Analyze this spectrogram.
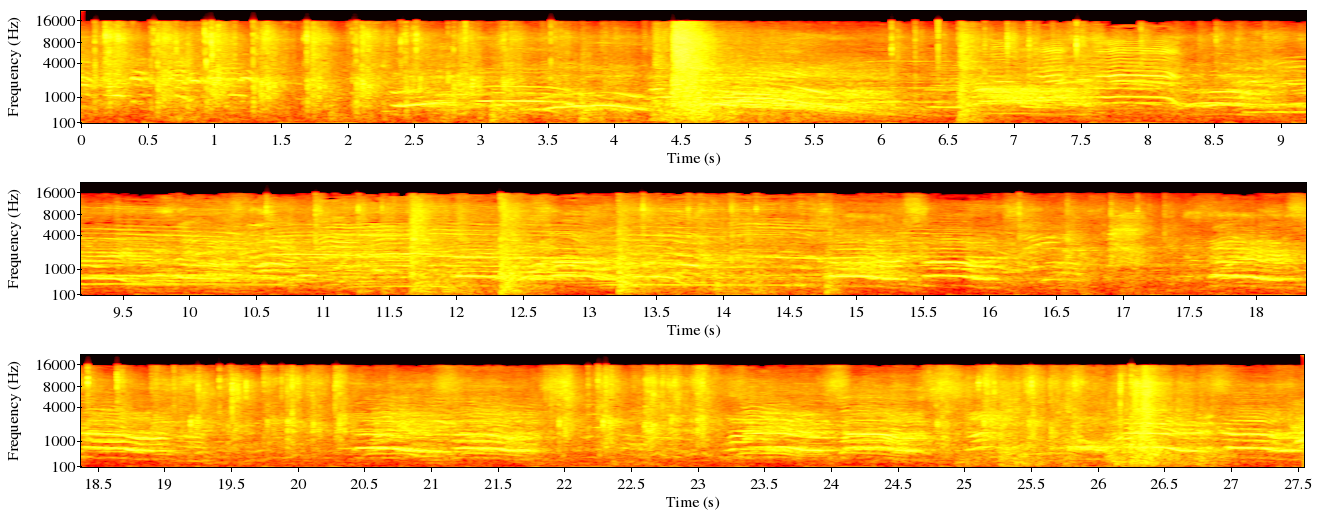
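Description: A crowd in a large hall shouts and cheers.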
